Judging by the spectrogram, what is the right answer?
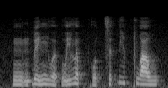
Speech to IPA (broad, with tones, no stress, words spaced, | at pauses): ŋə̰˧˥nɓe˨˦ ɲu˧˩ə̯ʔṵ˧˥j lə˨˩p̚ ko˨˩t̚sɨ˦˥t̚ ɣi˦˥p̚kwa˧w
